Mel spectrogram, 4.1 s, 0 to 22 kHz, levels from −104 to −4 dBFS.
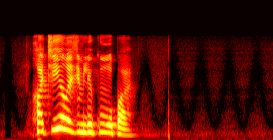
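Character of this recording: phasing stages 2, 2.4 Hz, lowest notch 440–2700 Hz

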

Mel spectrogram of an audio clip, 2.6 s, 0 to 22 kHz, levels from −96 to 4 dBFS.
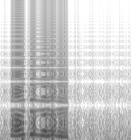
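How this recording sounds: phasing stages 6, 3.4 Hz, lowest notch 320–1200 Hz; aliases and images of a low sample rate 1 kHz, jitter 0%

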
